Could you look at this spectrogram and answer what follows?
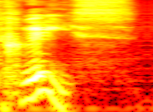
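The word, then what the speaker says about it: τρεῖς: In trace, now some people would say that trace has two syllables because it's trace. They would say tre and is. No, it could have been that, but since a is a diphthong, we shouldn't see it. We shouldn't see these two letters as two separate letters in terms of pronunciation, but as forming one letter as a diphthong.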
